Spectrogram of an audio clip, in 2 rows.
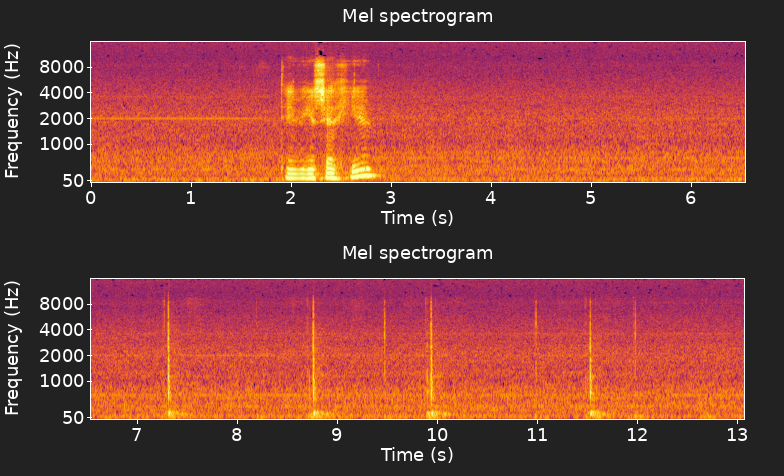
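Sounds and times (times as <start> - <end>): faint steady hum: 0.0 - 13.0
fingertip taps on touch-screen: 7.2 - 7.6, 8.7 - 10.2, 11.0 - 12.1.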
